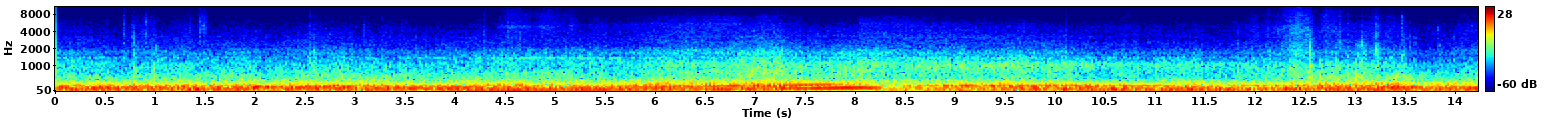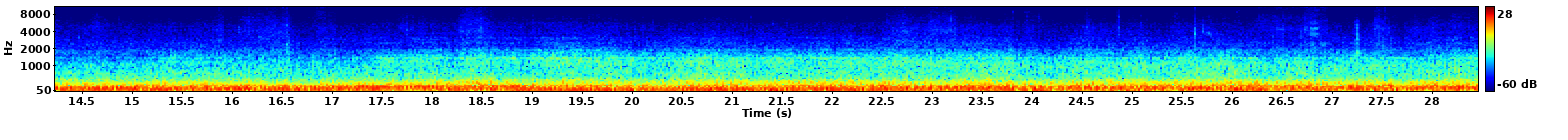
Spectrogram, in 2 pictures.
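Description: Car engine and road noise heard from inside a moving car: the engine revs rise in pitch a couple of times, with a brief dip near eight seconds like a gear change, then it holds a steadier pull over the road rumble.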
